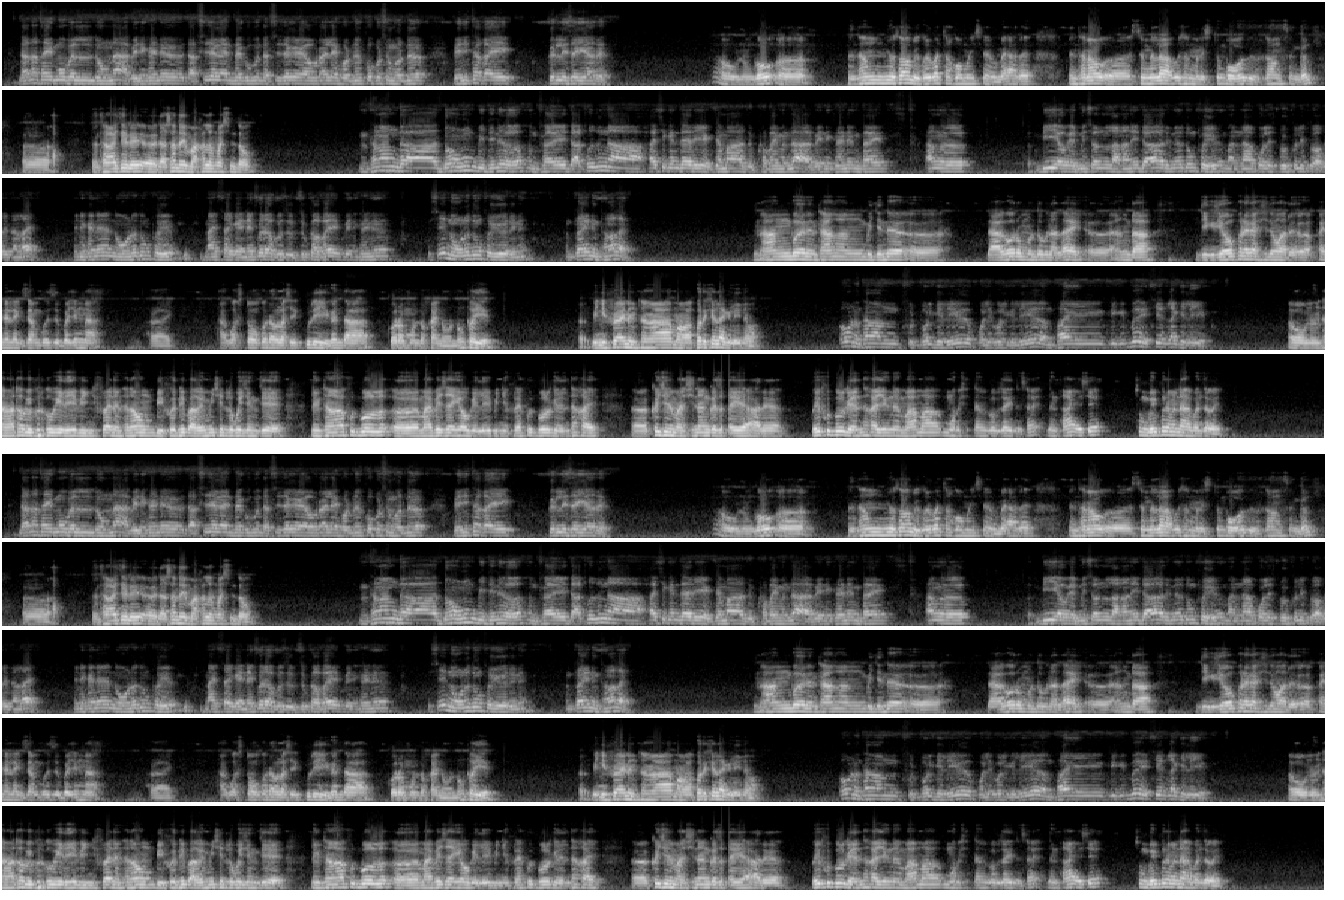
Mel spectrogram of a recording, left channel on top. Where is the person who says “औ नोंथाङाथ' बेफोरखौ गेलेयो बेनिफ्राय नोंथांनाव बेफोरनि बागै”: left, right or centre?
Left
